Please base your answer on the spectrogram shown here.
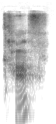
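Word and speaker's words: כף: So with the dot, it is K as in kitty. Without the dagesh, the dot here, it is Ch as in Bach.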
